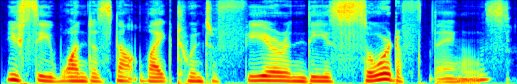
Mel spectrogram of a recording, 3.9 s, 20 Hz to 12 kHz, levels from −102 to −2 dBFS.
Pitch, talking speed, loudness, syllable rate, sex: 165 Hz, 200 wpm, -18 LUFS, 5.0 syllables/s, female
